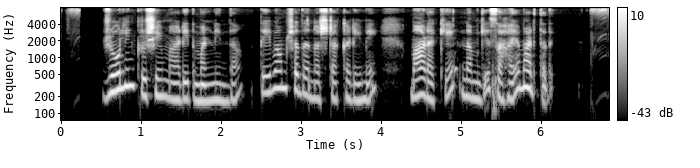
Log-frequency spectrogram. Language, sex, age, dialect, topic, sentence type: Kannada, female, 31-35, Mysore Kannada, agriculture, statement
